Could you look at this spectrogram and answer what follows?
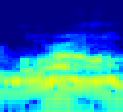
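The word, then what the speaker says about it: Laurent: problem with jason and abby lawrence or laurel or you want to pronounce it i call her lauren but you know and that's what i do too yeah good it's the french l-a-u-r-e-n-t yeah but anyway abby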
